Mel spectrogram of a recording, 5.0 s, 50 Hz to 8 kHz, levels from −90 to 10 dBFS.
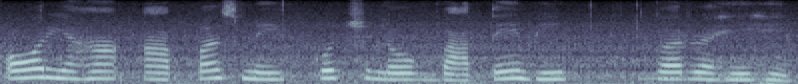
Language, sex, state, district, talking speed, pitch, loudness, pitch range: Hindi, female, Madhya Pradesh, Dhar, 130 wpm, 240 Hz, -15 LUFS, 225-260 Hz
